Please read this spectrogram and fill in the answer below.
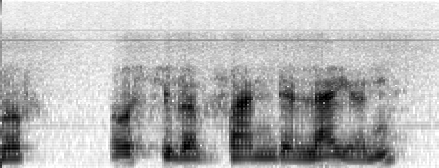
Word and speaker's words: Leyen: There's also an European commissioner by the name of Ursula von der Leyen. Leyen, it's Leyen, which can pronounce liar, but she's German.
